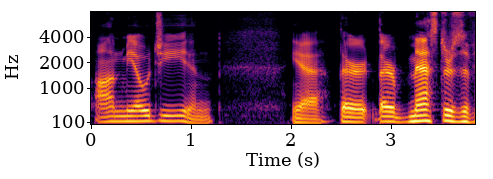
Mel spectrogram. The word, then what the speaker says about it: Onmyoji: All her many powers combined imply she's an Onmyoji, I think I said that right? – Yeah.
